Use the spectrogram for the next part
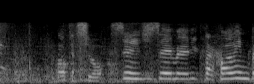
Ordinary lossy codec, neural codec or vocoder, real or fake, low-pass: none; codec, 24 kHz, 0.9 kbps, WavTokenizer, medium music audio release; fake; 7.2 kHz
